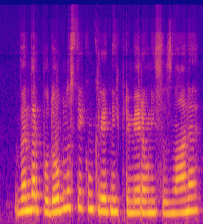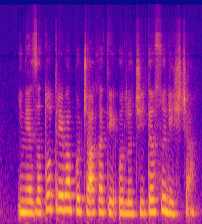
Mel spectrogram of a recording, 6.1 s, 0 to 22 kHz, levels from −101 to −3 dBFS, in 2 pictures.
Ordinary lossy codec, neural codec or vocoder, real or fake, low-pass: Opus, 16 kbps; none; real; 19.8 kHz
